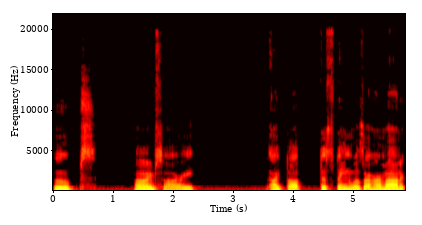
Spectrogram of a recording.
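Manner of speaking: dragging, deep, slow monotone drone. Narrator voicing Mark as he speaks at the microphone, Mark's dragging monotone drone. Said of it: "still in that dragging voice".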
